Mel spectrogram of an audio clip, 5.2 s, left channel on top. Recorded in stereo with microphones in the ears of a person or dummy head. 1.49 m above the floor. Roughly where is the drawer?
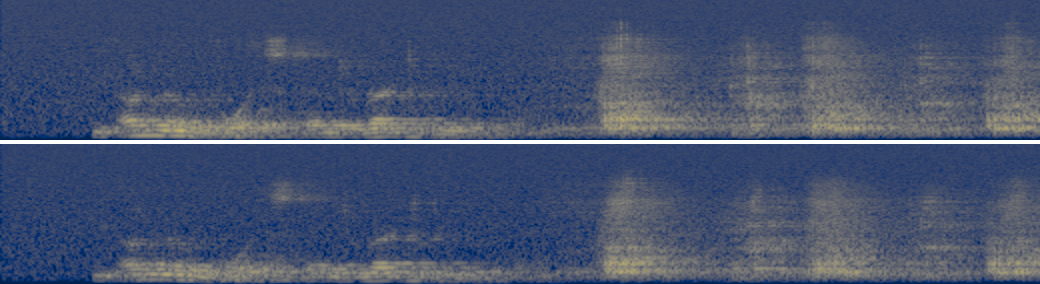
Left.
